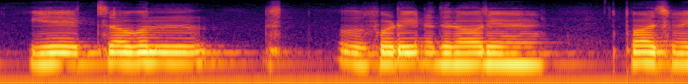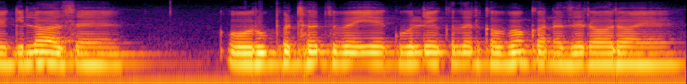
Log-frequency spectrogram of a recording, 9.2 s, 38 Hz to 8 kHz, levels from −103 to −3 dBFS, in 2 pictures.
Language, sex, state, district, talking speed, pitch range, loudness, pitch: Hindi, male, Rajasthan, Bikaner, 165 wpm, 135-140 Hz, -15 LUFS, 140 Hz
